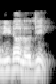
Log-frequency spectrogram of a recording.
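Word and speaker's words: Cnidology: सी silent है। सी एन आई।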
